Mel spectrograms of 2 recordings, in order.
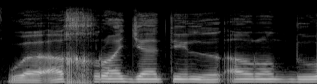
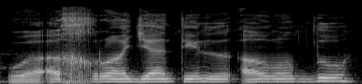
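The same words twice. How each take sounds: The two takes are said the same way.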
